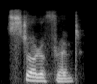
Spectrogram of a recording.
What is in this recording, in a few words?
"storefront", Indian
